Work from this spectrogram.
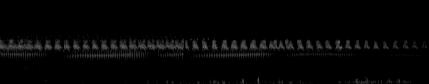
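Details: Great Plains toad: a long, rapid metallic trill of fast pulses, roughly ten per second, continuing without break, with a lower steady tone beneath and a quiet background.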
